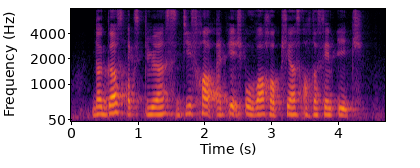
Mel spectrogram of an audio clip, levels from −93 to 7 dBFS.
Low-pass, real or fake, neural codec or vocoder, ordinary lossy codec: none; fake; codec, 16 kHz, 1 kbps, FunCodec, trained on Chinese and English, 50 frames a second; none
